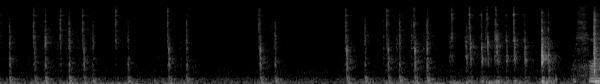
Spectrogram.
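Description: Typing on a computer keyboard: a run of separate key clicks. There is a pause of about a second around the middle, then a quicker run of keystrokes.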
